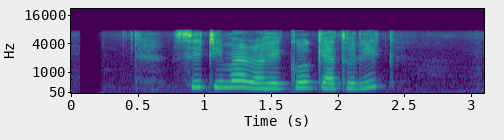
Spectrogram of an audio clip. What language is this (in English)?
Nepali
